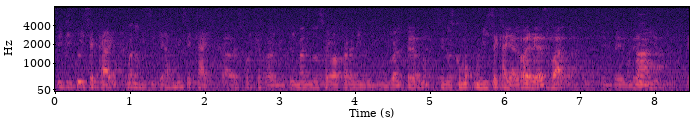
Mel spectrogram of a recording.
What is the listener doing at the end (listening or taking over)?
listening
